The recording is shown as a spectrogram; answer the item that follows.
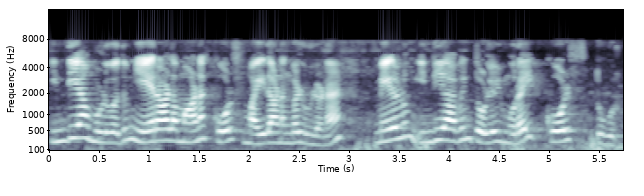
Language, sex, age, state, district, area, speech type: Tamil, female, 18-30, Tamil Nadu, Sivaganga, rural, read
